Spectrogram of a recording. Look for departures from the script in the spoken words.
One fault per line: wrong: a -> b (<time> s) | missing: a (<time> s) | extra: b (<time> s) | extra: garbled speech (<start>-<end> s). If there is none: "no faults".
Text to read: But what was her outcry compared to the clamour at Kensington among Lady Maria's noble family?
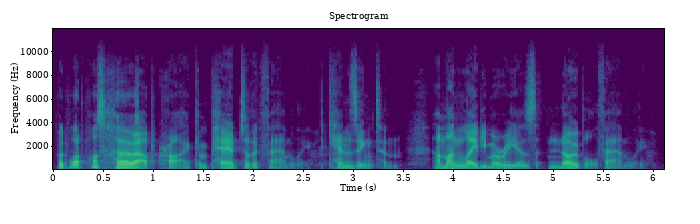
wrong: clamour -> family (2.1 s)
